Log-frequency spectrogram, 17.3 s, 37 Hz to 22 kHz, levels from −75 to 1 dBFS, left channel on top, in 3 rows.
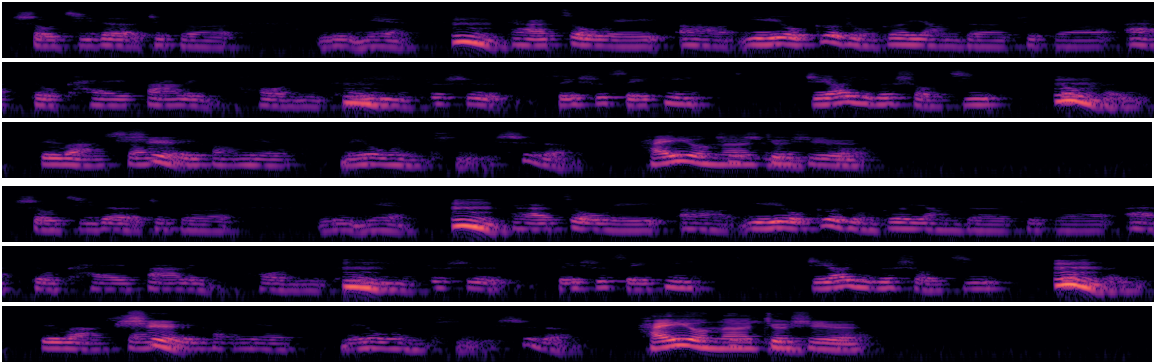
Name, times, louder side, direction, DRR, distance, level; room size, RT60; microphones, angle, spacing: voice 1, 0.1-2.0 2.5-9.3 9.8-10.7 11.0-14.4 15.1-15.8, left 1 dB, 45° left, 0.9 m, -43 dB
voice 2, 12.1-12.4 14.7-15.8, right 5 dB, 40° right, 0.3 m, -31 dB
3.3 x 3.0 x 3.0 m
head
